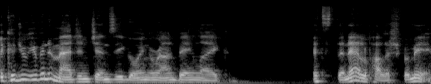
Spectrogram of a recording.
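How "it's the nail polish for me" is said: put-on Mid-Atlantic accent impression. Imagining a Gen Z person saying a modern phrase in a mid-Atlantic accent. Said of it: "mid-Atlantic accent".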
